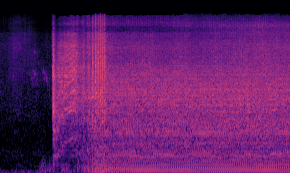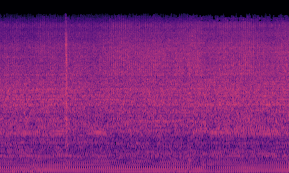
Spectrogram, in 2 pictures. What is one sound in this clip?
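An engine starts up and runs with a steady loud drone.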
